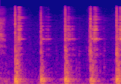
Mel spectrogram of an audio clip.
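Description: An old kitchen hammer pounds meat for cordon rouge with country ham and spicy cheese, striking five times in an even rhythm about a quarter second apart. Each blow is a close, loud, solid thud with no talk.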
